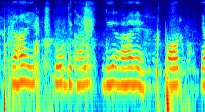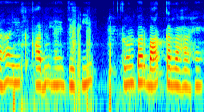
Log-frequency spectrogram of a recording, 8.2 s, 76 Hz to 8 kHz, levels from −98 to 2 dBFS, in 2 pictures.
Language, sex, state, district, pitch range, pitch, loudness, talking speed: Hindi, female, Bihar, Muzaffarpur, 230-250 Hz, 240 Hz, -21 LUFS, 145 wpm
